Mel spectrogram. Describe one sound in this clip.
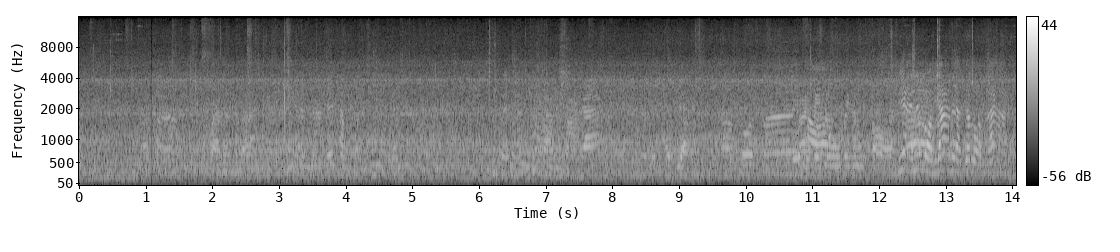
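Middle-aged women chat with animation close by, outdoors.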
